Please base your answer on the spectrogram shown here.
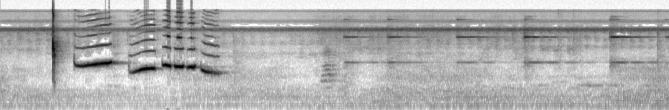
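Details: Female white-rumped shama in captivity, its call meant to rouse males: one click, then a short run of pure whistled notes dropping in pitch, followed by quiet background noise.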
